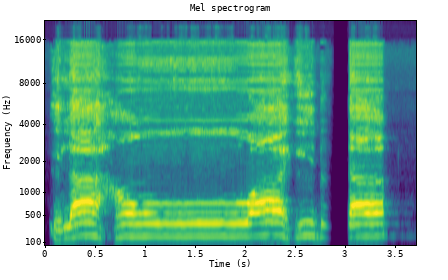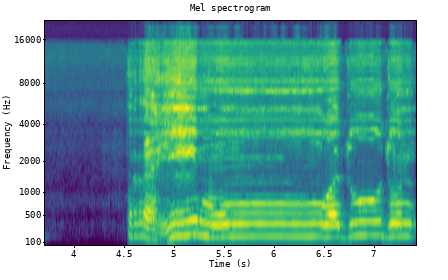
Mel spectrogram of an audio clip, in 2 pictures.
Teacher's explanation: رحیم واو میں گیا، گول منہ کرے واو کے واسطے. ودود یوں وحبت، یوں نون کو لے کے واو میں گئے. · تنوین کے اندر جو نون کی آواز تھی اس کو لے کے واو میں گھسے. الہا، تھوڑا نون باقی ہے، تھوڑا واو ہے. الہا واحدا رحیم ودود، رحیم واو میں گیا، گول منہ کرے واو کے واسطے. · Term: ادغام واو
